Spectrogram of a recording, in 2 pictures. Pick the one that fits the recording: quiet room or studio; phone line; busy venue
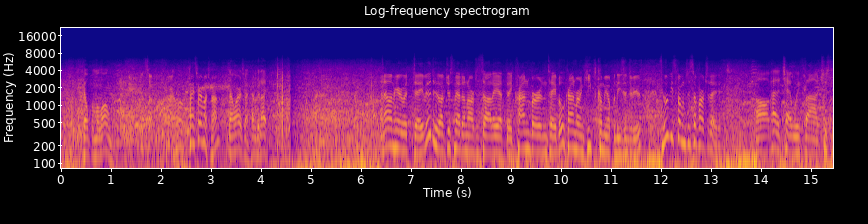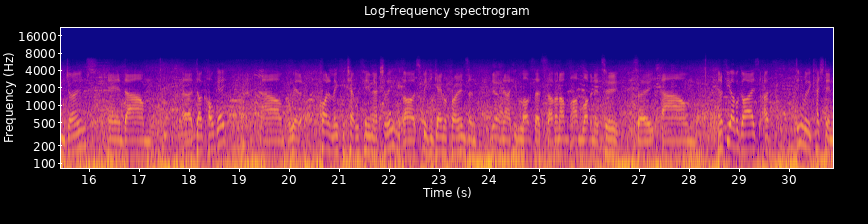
busy venue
